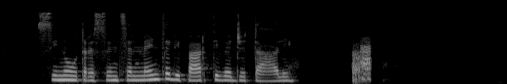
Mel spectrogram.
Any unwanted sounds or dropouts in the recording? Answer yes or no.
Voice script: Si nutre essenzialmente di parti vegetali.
yes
